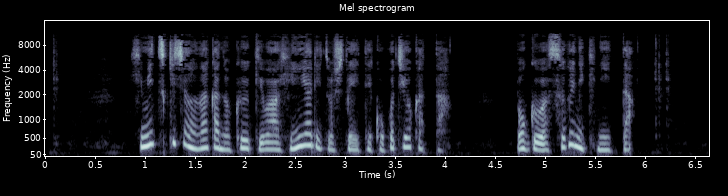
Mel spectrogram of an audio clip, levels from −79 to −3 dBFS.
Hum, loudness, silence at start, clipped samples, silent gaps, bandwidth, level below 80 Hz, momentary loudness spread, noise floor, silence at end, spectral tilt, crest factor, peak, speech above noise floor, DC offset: none; -23 LUFS; 0.85 s; under 0.1%; none; 11.5 kHz; -66 dBFS; 14 LU; -72 dBFS; 0.75 s; -3.5 dB/octave; 20 dB; -4 dBFS; 48 dB; under 0.1%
